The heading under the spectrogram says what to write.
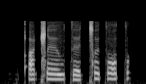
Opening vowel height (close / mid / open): mid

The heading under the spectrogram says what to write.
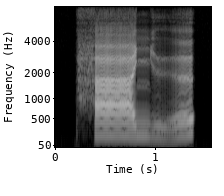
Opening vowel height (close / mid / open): open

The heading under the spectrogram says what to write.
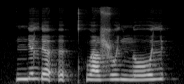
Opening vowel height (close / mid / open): open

